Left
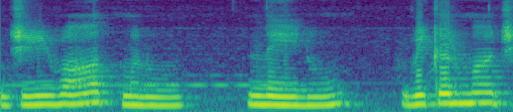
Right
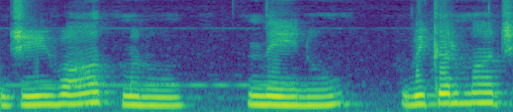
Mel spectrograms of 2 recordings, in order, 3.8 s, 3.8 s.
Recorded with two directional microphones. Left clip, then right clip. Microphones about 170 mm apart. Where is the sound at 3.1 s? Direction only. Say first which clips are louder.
Even; 45° right (ahead or behind).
